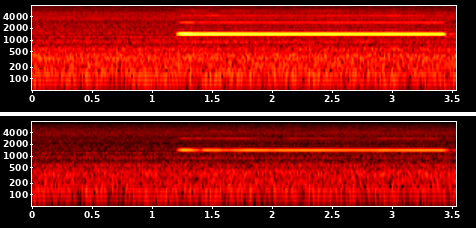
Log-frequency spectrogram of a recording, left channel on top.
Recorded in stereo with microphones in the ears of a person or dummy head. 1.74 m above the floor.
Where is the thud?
I don't hear a thud.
